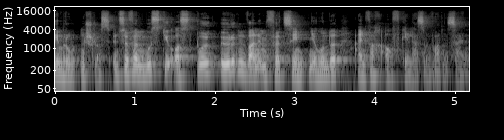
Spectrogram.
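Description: A man at a moderate pace with lively intonation, against a quiet background. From Upper Franconia, Germany. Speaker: local history YouTuber. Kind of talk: educational video narration. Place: home room. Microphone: lapel.

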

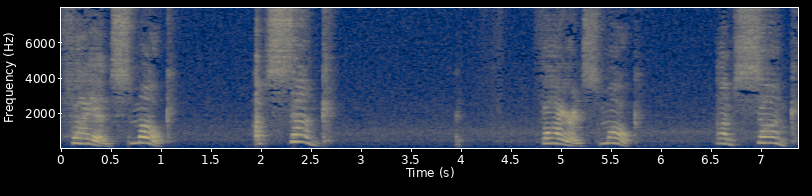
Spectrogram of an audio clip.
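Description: A man's put-on character voice at an extremely high pitch, very slow pace and long, frequent pauses. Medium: dub. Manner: excitable.

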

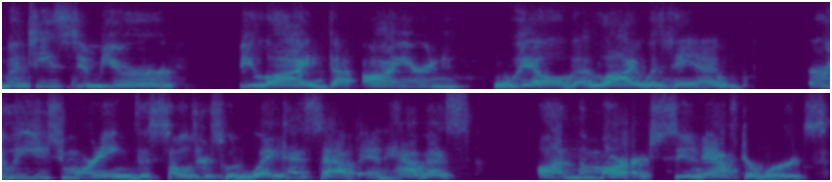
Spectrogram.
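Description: This woman's fairly high voice moves at a very slow pace with ordinary pitch variation. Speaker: author's daughter reading. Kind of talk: memoir reading aloud. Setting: webinar. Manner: measured, earnest narration. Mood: somber, dramatic storytelling. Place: home room. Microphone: video call.

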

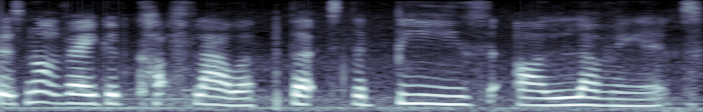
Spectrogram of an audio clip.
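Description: A woman speaks at a fairly slow pace with ordinary pitch variation, in dry sound with no echo over light background noise. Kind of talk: casual vlog chat. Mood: cheerful, enthusiastic. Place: garden. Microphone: phone near.

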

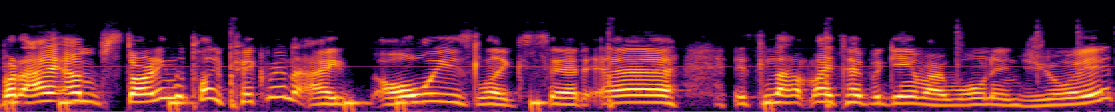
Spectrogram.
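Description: The man's voice sits at a high pitch, varying in an ordinary way. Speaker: gaming YouTuber. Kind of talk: let's play commentary. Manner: fast; animated.

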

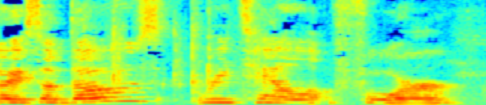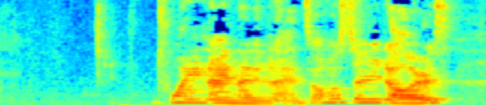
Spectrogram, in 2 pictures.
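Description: Audible room echo surrounds a woman with a fairly high pitch and ordinary pitch variation. She talks at a very slow pace. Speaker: beauty vlogger. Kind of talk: unboxing video, casual chat. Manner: chatty, casual. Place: home room. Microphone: camera far.

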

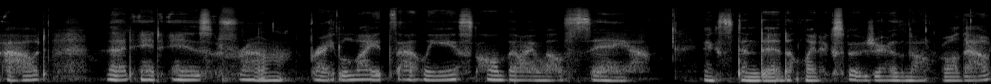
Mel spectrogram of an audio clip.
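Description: A soft-spoken woman at a very slow pace, monotone and flat in intonation, with light background noise. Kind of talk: soft-spoken roleplay talk to the viewer. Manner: soft, close ASMR voice. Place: home room.

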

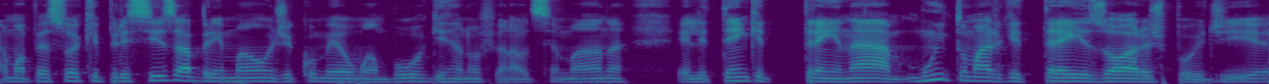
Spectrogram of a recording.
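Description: Against a quiet background, a man speaks at a very fast pace. His medium-pitched voice has a dry sound with no echo. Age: 20s. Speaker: podcast host and content creator; podcast host, content creator. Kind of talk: podcast interview. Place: home room. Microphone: handheld.

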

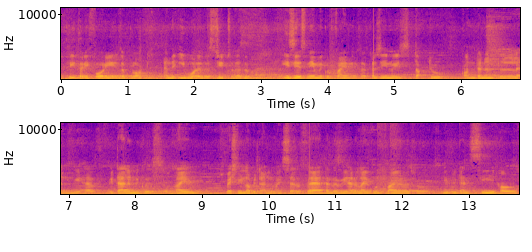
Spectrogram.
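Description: Clear music is heard behind the voice. A man talks at a fairly quick rate. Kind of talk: interview answer. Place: cafe. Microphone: phone near.

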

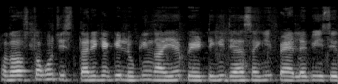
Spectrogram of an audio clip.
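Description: A woman talks at a moderate pace. Light noise sits in the background. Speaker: poultry keeper vlogger. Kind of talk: casual vlog chat. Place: farm machine. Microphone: phone near.

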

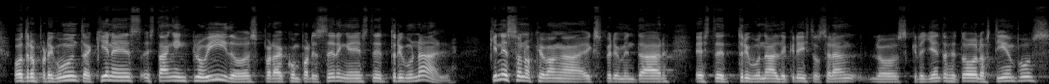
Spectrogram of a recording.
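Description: Moderately paced, a man talks in a fairly high pitch with ordinary pitch variation. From Ecuador, Guayaquil. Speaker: preacher. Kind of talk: sermon-style workshop talk. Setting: conference workshop with live audience.

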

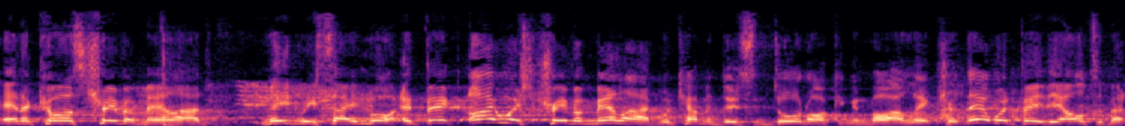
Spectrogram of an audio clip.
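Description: Fairly quick speech in a New Zealand accent, with ordinary pitch variation, light background noise and audible room echo. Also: man. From New Zealand, Auckland North Shore. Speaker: politician, government minister. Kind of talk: parliamentary debate speech. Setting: parliament chamber. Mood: mocking, jovial. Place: hall. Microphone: podium.

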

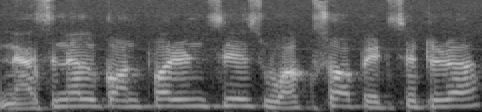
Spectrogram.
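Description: A man speaks with a high pitch. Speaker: speaker. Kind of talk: formal speaker introduction. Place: home room. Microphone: earbuds.

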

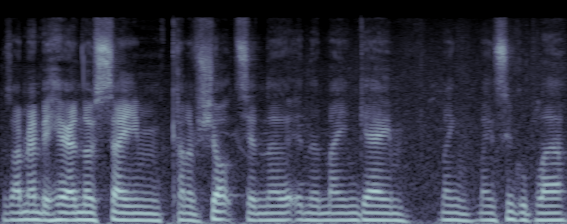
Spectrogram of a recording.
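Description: A man talks at a fairly quick pace in a British accent. His intonation is monotone and flat. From Britain. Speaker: video game streamer. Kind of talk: live gameplay commentary. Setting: live stream. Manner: casual. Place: home room. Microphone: studio mic.

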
